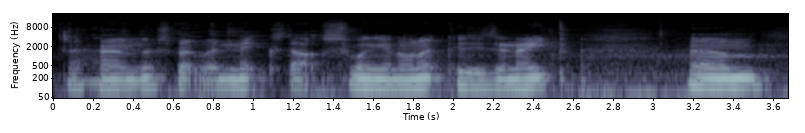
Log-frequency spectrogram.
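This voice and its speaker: A man's voice: on the low side, flat delivery, normal speed, highs cut off, background noise. A man with a British English accent narrating a casual workshop vlog while building a race car, chatty and rambling with lots of fillers, a little out of breath from the heat. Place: hot garage workshop.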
